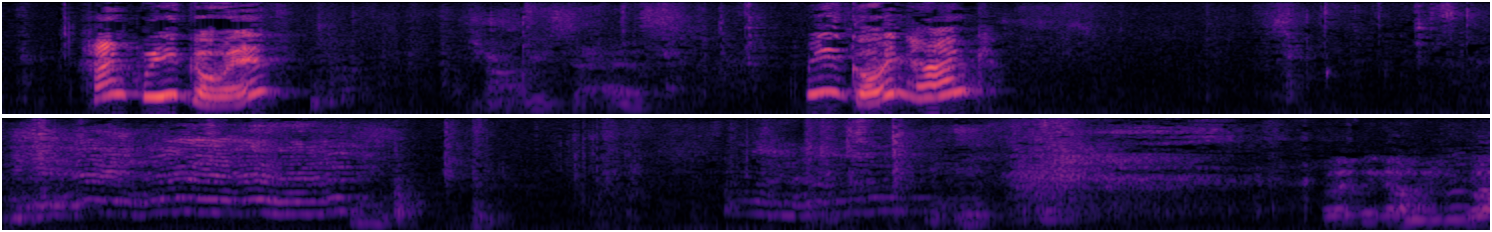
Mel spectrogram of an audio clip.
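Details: Hank, a one-year-old Staffordshire bull terrier, grows impatient while waiting to be taken for a walk: two loud, wavering, whiny yowls about two seconds apart, then softer murmuring vocal sounds, with a person talking indoors.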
